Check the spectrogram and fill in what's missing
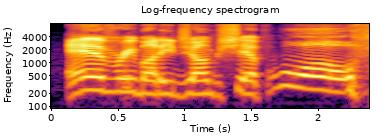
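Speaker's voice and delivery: loud, high excited yell; excited shout. Real, not acted. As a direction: shout it out in real shock. Sudden market spike, yelling out.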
